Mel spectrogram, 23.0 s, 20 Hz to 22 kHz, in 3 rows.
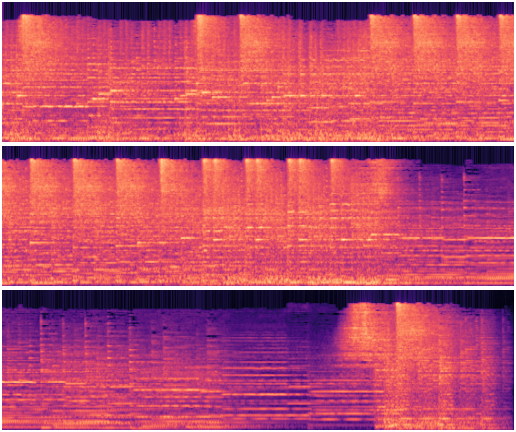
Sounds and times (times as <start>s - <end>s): Soundtrack music: 0.0s - 23.0s.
